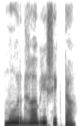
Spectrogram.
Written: ಮೂರ್ಧಾಭಿಷಿಕ್ತ

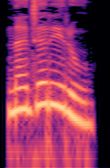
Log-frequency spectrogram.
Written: ನಜರಿರು

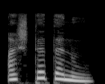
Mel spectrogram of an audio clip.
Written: ಅಷ್ಟತನು

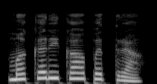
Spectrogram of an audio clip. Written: ಮಕರಿಕಾಪತ್ರ

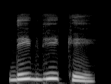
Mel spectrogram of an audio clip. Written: ಥಕಥಾಕು

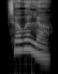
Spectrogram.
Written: ಚವುಲಿ

